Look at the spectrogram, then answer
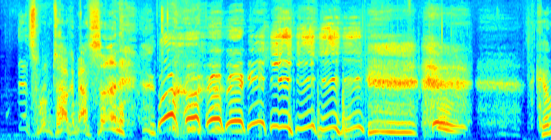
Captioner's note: giggling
